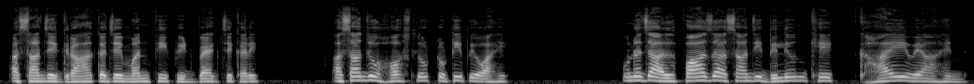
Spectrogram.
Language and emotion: Sindhi, sad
